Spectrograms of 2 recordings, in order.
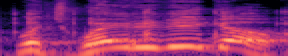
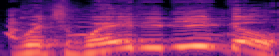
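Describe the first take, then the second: First: Said in the usual way. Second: Asking through a laugh, lightly mock puzzled. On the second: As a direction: giggle out the question. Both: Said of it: "trying to direct the airplane in".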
